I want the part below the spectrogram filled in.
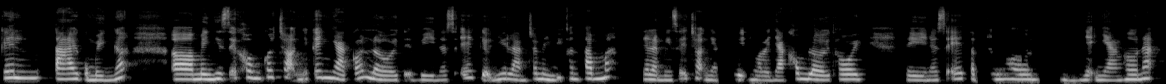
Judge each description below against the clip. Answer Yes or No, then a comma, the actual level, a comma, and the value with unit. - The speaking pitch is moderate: No, high, 235 Hz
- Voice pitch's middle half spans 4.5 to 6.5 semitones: No, average, 3.9 semitones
